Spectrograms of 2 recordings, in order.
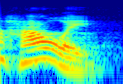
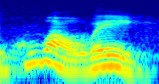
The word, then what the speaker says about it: Huawei: A China tem a Huawei, ou Huawei, para quem gosta de pronunciar de outra forma, né?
